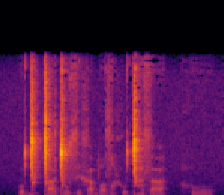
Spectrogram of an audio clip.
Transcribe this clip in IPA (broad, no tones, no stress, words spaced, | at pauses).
o̰ɡ͡ǀiǀa̰ǀo sexa̰bḭzˤe xo̰ɡ͡ǀasa̰ | ho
